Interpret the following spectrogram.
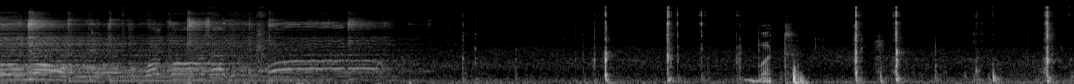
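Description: Background music for the first few seconds. Then a string of sharp plastic clicks and knocks as a plastic emergency-refuelling adapter is worked into a car's capless fuel filler neck.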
